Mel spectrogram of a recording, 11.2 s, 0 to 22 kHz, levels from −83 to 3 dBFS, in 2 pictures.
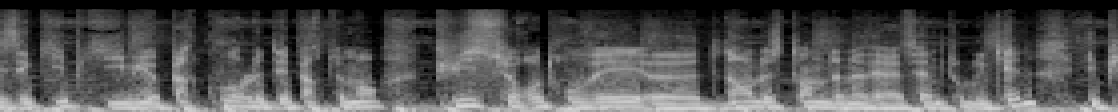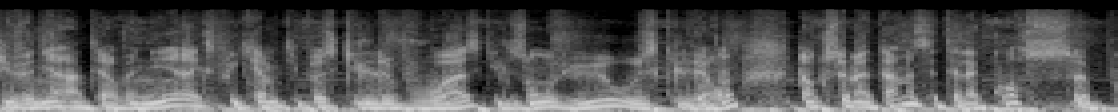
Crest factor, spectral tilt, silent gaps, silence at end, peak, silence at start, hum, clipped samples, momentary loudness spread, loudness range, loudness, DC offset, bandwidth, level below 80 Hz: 10 dB; -5.5 dB/octave; none; 0 s; -10 dBFS; 0 s; none; under 0.1%; 3 LU; 1 LU; -21 LUFS; under 0.1%; 16 kHz; -28 dBFS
